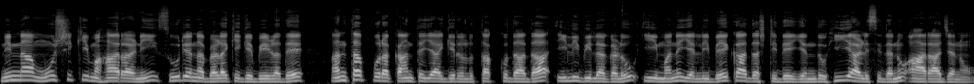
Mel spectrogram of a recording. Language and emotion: Kannada, neutral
